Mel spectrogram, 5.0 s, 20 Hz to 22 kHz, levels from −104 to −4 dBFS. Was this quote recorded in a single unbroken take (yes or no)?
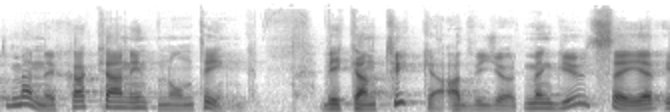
no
